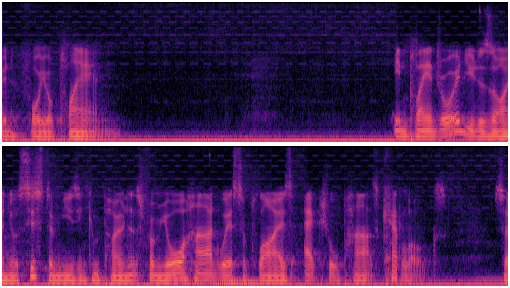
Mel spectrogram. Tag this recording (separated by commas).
Speech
